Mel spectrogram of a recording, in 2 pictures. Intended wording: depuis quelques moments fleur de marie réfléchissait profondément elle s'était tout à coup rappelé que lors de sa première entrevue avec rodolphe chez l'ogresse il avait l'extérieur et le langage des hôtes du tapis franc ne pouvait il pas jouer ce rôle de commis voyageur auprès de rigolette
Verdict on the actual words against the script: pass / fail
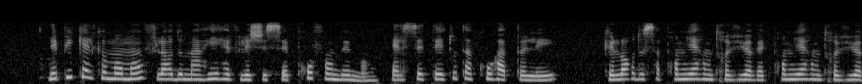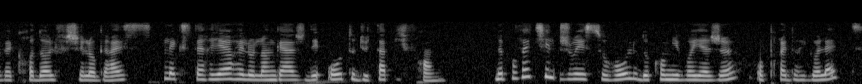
fail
